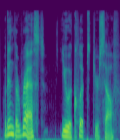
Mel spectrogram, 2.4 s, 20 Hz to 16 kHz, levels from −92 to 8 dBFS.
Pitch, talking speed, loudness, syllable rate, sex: 130 Hz, 175 wpm, -16 LUFS, 5.1 syllables/s, male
